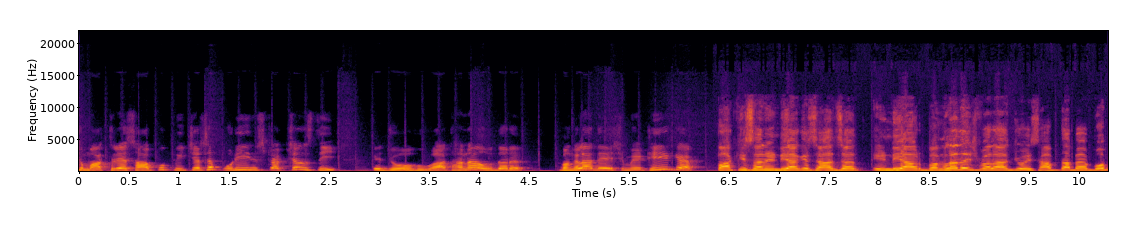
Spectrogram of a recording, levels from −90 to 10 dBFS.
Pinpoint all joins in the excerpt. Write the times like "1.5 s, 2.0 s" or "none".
6.2 s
